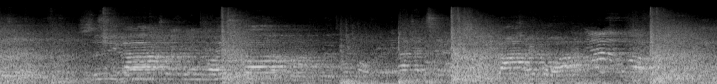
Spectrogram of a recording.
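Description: A man talks briefly in an echoing room.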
